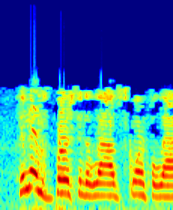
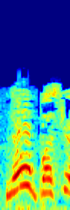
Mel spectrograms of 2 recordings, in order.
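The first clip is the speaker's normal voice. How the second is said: shriek; 5 semitones higher, 5 dB louder, slower than usual. A narrator's reading. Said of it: "I shrieked".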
